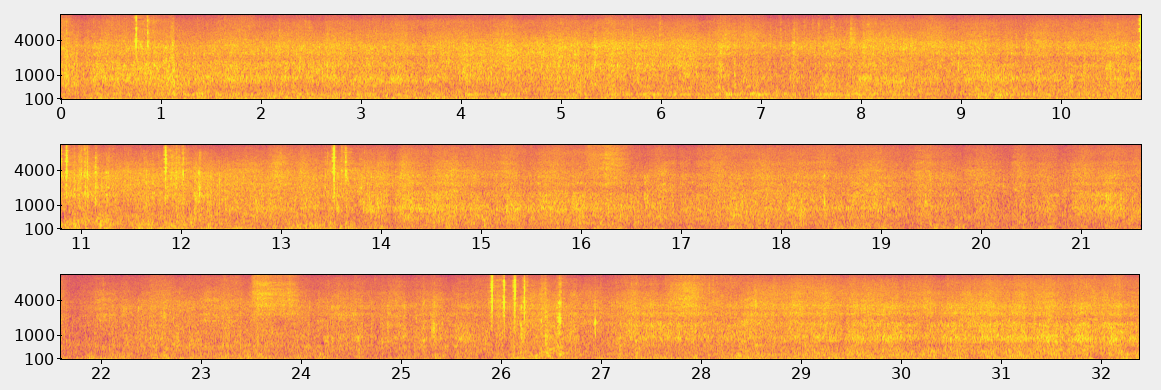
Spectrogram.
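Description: Steady wind rush and rumble on an action camera's microphone while riding a fat bike over a groomed snow trail, with a few sharp clicks scattered through.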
